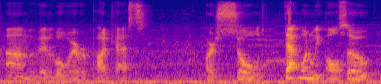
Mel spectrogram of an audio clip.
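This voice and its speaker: A man's voice: sits low, expressive, moderate pace, music in the background. A man hosting a podcast, explaining his show in a casual, rambling, self-deprecating way. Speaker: podcast creator and host.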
